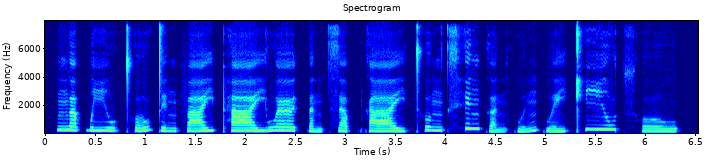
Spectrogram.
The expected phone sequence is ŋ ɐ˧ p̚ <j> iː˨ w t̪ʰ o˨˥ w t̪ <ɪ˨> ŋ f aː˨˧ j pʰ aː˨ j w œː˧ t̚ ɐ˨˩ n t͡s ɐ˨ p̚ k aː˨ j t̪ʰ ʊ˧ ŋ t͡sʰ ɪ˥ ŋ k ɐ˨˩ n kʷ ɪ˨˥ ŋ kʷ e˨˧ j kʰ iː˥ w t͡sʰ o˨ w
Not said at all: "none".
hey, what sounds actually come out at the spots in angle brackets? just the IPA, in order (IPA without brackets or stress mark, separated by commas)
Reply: w, ɪ˨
